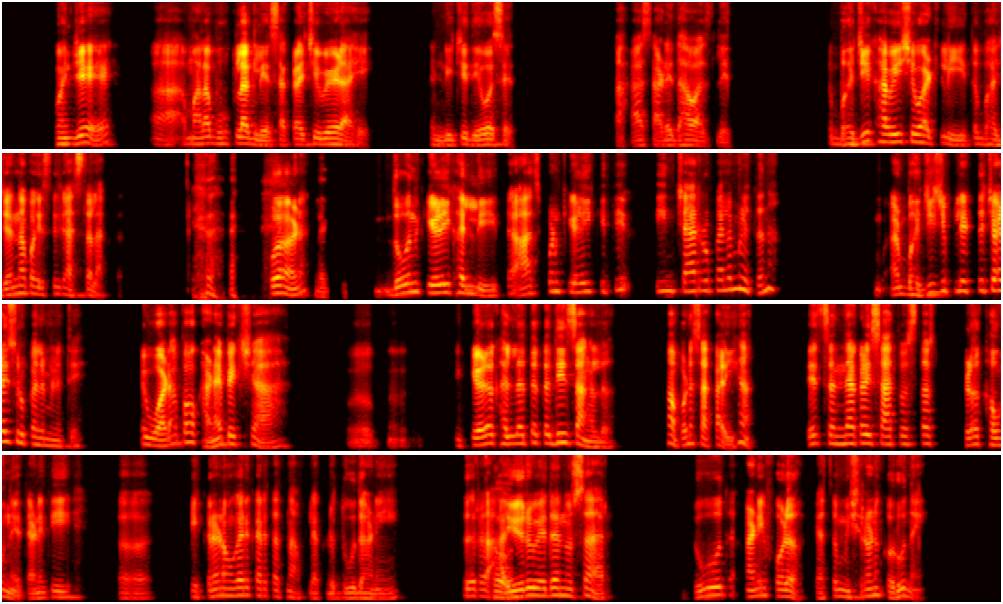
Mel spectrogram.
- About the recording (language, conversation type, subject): Marathi, podcast, घरच्या जेवणात पौष्टिकता वाढवण्यासाठी तुम्ही कोणते सोपे बदल कराल?
- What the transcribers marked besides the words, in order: chuckle; other background noise; tapping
